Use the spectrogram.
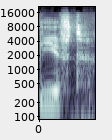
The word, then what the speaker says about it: gift: with swedish words uh like yift uh this last time yift is a term used for venomous or poisonous and also is a term used for married and it's spelled as gift uh like you would spell gift in the um in the english language so i i really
